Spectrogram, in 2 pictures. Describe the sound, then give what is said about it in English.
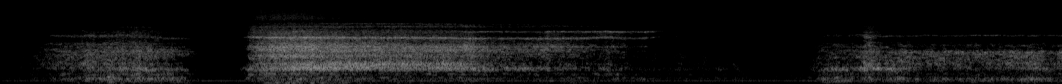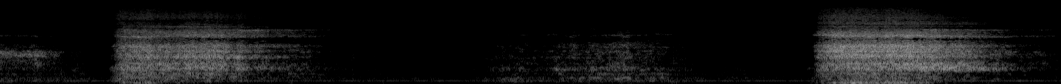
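Deep breaths drawn in and out through the nostrils, heard as a slow series of long, breathy rushes of a few seconds each, separated by short pauses, over a faint steady low hum. “breathing in through your nostrils and out through your nostrils, we're just going to try to elongate our breath in and out for as long as possible. So go ahead and start on your own time. We're just going to take 3 deep breaths.”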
